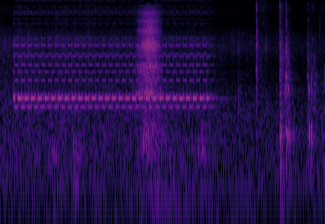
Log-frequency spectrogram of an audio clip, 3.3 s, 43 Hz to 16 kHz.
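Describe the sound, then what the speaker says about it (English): A telephone ringing in Resident Evil 7, a steady electronic warbling ring lasting about two seconds, then a few soft clicks and knocks, with no voices. "I'm gonna come answer the phone."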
